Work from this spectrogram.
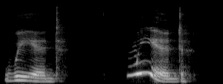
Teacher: Just think about a long E sound. We, like we, you and I. We, and then a schwa, d.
